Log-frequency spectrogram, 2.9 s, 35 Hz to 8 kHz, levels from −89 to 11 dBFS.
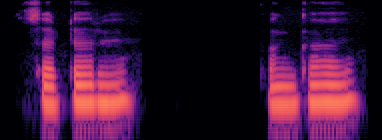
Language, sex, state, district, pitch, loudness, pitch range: Hindi, male, Jharkhand, Jamtara, 150 Hz, -23 LUFS, 140-155 Hz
